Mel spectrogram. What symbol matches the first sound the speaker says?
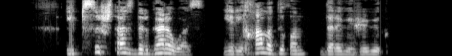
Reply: i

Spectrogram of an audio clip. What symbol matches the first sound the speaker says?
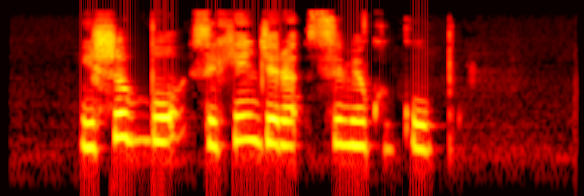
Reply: i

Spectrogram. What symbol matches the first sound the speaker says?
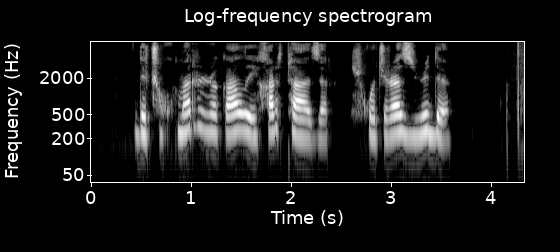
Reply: d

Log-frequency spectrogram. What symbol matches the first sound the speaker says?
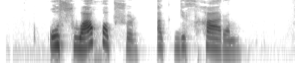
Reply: u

